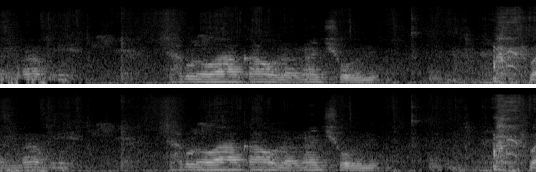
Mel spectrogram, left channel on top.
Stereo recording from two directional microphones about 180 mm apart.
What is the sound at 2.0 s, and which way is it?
A man's voice, 10° right (ahead or behind).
